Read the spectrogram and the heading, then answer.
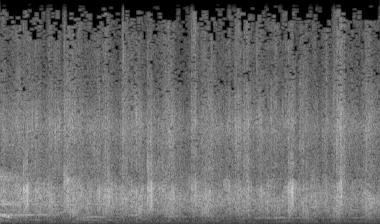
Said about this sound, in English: You ought to clap your hands that God is still God today.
